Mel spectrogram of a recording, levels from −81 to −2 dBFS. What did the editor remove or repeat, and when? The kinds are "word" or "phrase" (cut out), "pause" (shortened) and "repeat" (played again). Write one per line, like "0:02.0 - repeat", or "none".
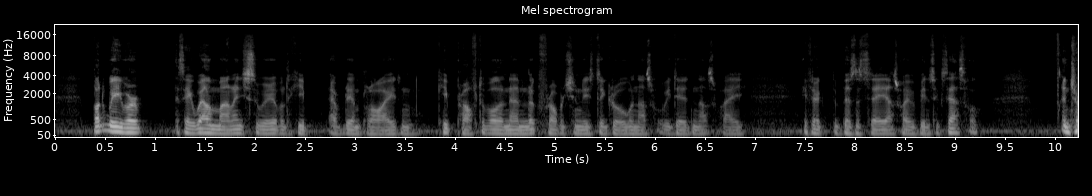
none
